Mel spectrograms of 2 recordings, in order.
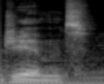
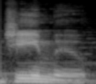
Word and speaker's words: GM: They're GMs, not gyms. That was the English dub thinking they're saying gym. They're saying Jimu, which is the sound neutral letters for G and Mu.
